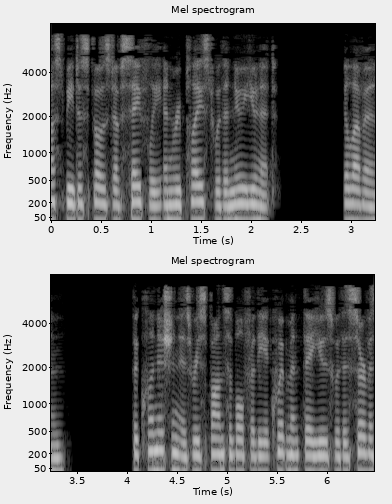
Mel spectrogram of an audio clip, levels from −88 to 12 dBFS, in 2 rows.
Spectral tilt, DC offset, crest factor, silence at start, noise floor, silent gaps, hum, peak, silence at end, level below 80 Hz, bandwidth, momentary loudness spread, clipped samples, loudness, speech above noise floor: -5.5 dB/octave; 2%; 16 dB; 0 s; under -90 dBFS; 2.31-2.92 s, 3.46-4.04 s; none; -4 dBFS; 0 s; -48 dBFS; 7.2 kHz; 7 LU; under 0.1%; -21 LUFS; over 70 dB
